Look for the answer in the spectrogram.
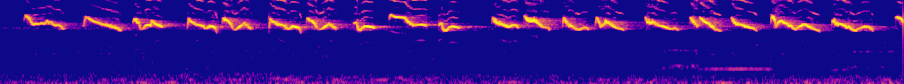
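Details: On the bank of the Kỳ Cùng River, a white-eye delivers its líu choè style song: a steady stream of sharp, thin, down-slurred chirps repeated several times per second, bright and high over a quiet background.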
